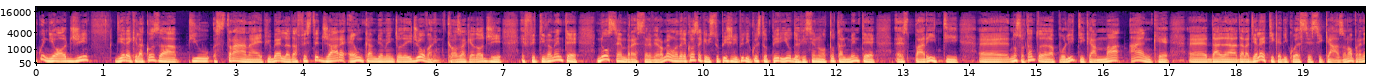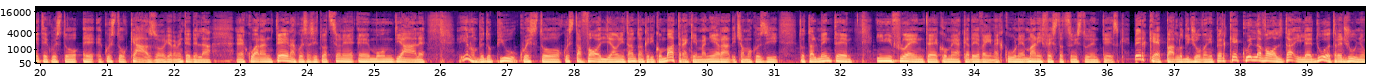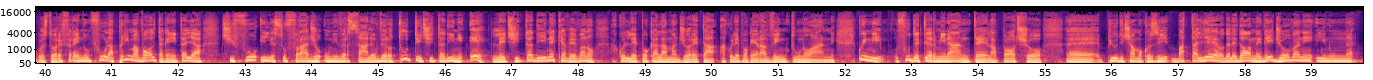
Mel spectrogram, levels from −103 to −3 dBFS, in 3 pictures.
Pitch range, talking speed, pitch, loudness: 105-140 Hz, 160 wpm, 115 Hz, -17 LUFS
